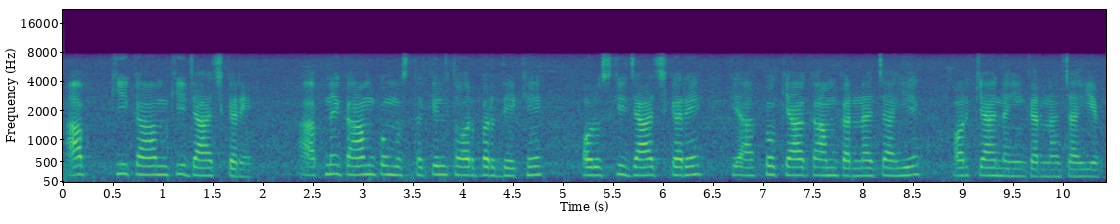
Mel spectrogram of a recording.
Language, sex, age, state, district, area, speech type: Urdu, male, 60+, Maharashtra, Nashik, urban, spontaneous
